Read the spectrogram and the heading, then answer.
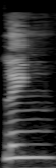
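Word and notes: ling: tone 1

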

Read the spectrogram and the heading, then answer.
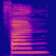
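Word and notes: fan: tone 1

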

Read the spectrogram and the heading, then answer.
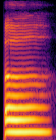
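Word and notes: e: tone 2

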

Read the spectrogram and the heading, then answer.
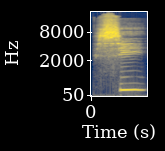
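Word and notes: xi: tone 1

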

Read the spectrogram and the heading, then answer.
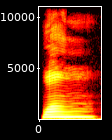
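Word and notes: wang: tone 2

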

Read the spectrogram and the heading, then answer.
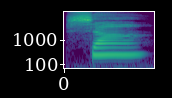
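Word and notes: xia: tone 2

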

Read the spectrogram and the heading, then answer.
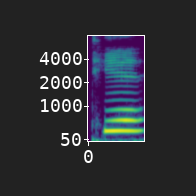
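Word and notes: tie: tone 1

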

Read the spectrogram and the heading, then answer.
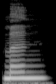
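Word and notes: men: tone 2

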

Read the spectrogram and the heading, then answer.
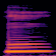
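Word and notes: mu: tone 2

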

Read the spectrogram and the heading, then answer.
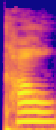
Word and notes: kao: 1

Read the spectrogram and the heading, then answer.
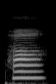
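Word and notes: pa: tone 1

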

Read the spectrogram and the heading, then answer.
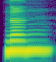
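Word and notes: nen: tone 2

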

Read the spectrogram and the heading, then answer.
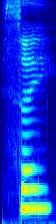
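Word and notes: sui: tone 2

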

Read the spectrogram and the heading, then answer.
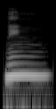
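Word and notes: ning: tone 2

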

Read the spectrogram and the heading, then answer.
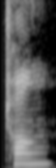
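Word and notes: chuang: tone 2

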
